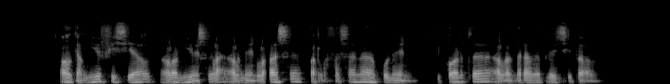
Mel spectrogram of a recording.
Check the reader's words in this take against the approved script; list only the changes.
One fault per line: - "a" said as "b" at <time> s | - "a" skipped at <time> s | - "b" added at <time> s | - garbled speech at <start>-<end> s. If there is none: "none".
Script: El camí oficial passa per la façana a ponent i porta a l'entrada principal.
- garbled speech at 1.6-2.7 s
